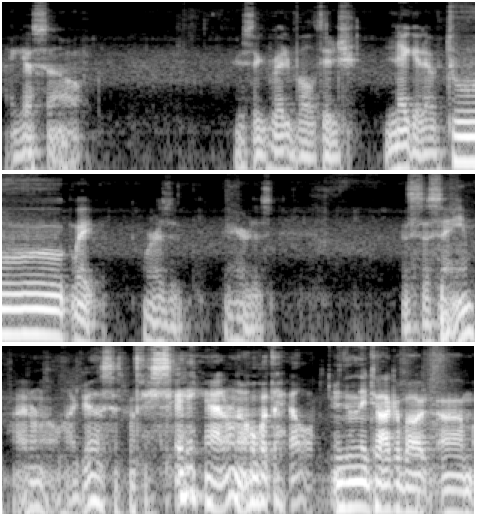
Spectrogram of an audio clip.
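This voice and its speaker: An instructor working through a radio handbook has a very deep voice with a bright, forceful edge, and he switches between reading aloud and explaining in his own words. He sounds informal, folksy and offhand, as if thinking out loud, expressive and unhurried, with a little hiss or hum in the audio.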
